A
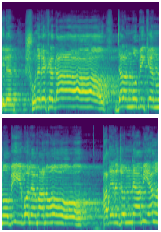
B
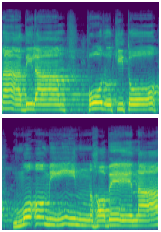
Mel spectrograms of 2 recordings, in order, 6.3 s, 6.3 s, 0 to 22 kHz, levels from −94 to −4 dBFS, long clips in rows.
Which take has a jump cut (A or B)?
A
